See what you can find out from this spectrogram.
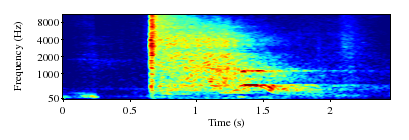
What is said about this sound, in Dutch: Ja, we gaan eerst even luisteren hoe dat klinkt. Een wetenschapper die met een hamer of een bijl, wat was het, op zo'n zo'n namaakschedel eh, slaat.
